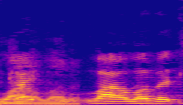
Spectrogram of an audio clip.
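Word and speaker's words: Lyle Lovett: And if you put him up against the old school country people, and I guess Kyle Love, am I saying that right? – Lyle Lovett.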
